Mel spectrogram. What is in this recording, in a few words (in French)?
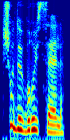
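"chou de Bruxelles", French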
